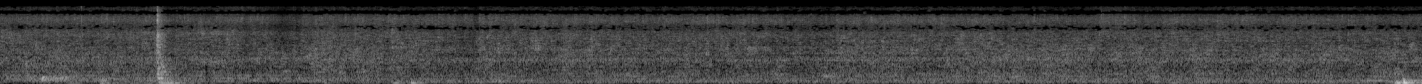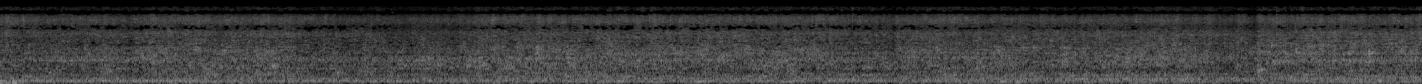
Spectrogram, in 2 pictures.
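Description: Water running steadily from a bathtub tap, filling the tub. Two sharp knocks stand out above it, one about a second and a half in and one about halfway through.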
